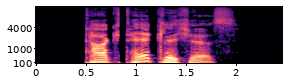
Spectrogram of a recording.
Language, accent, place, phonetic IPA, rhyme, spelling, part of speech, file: German, Germany, Berlin, [ˌtaːkˈtɛːklɪçəs], -ɛːklɪçəs, tagtägliches, adjective, De-tagtägliches.ogg
- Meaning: strong/mixed nominative/accusative neuter singular of tagtäglich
